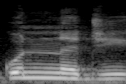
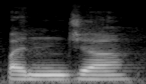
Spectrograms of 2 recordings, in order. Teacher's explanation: ہم نے نون کی آواز کو جو ہے اپنی ناک میں تھوڑا سا چھپایا ہے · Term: اخفا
